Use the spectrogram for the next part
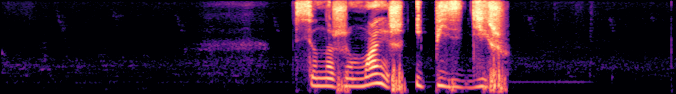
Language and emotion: Russian, angry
